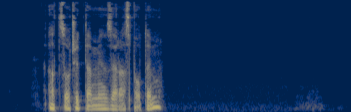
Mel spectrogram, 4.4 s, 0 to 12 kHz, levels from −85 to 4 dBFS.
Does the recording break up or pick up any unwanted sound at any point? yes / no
no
